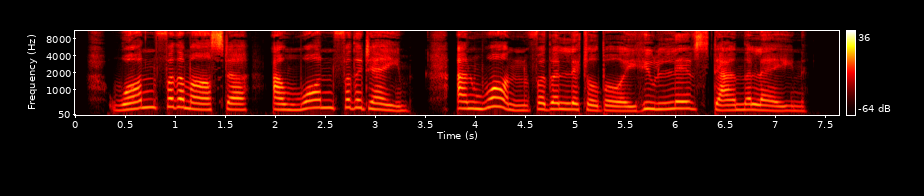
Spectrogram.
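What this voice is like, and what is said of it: British accent. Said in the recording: “British accent training”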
